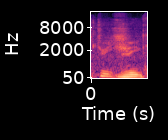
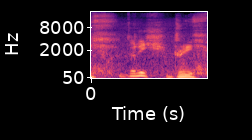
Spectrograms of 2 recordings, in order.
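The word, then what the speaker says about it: dreich: Do you call it mizzle or do you call it Dreek? It is dri. Yeah, dri. Driek. Right. I've been saying it wrong.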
